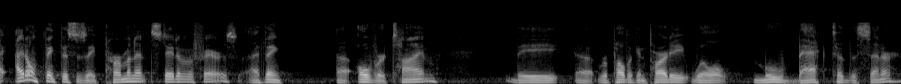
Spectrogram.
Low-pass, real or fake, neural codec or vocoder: 7.2 kHz; real; none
